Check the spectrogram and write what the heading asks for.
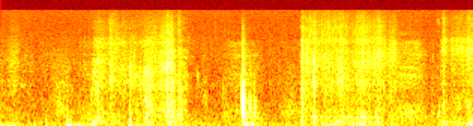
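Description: Faint rustling and crinkling of bubble wrap and cardboard packaging being handled as a wrapped bottle is taken out of a small box, with one sharp click about three seconds in.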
